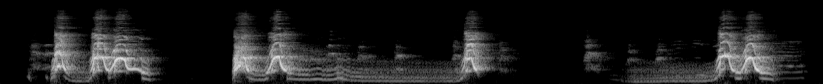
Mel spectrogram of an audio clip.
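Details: Worried miniature schnauzer reacting to footage of a frightened Doberman makes yodelling, bent whines and grumbling moans in four bursts with short pauses, pitch swooping up and down, in a quiet room.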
